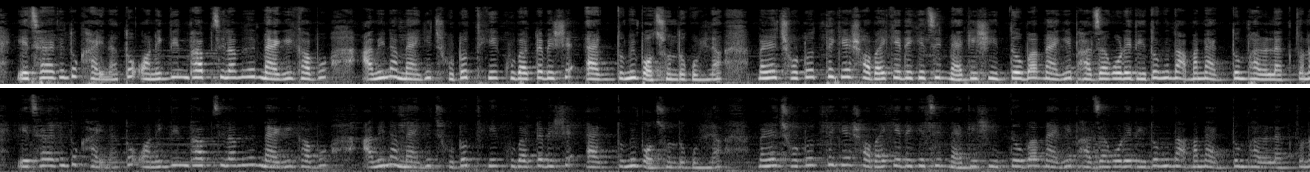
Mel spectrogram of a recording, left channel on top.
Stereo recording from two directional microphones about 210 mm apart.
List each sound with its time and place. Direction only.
0.2 s a woman's voice: 45° left (ahead or behind)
